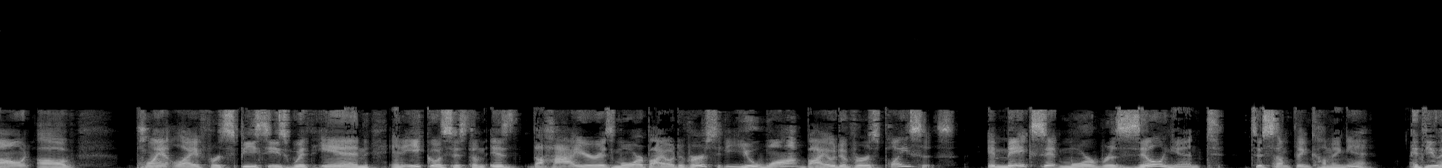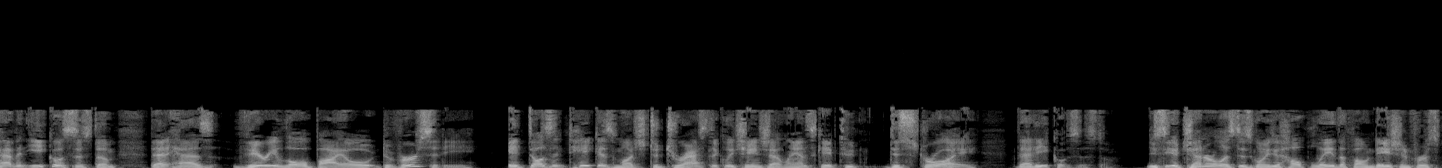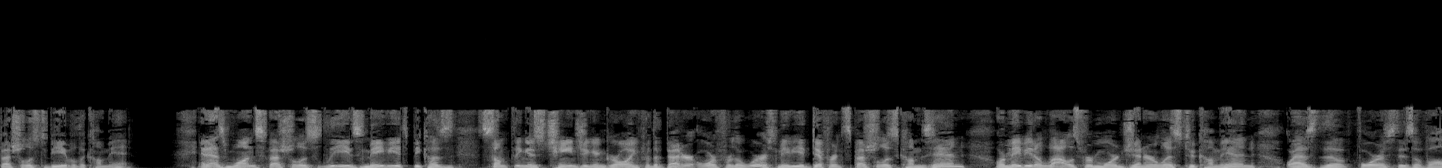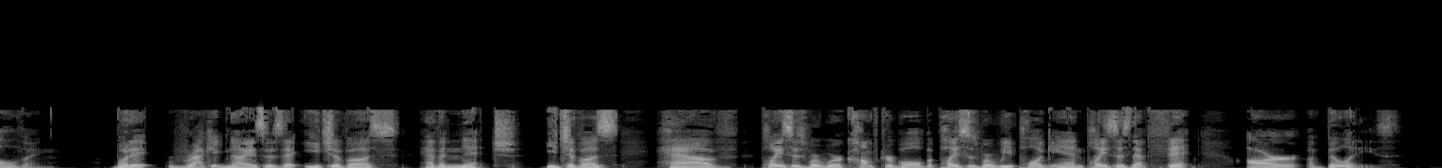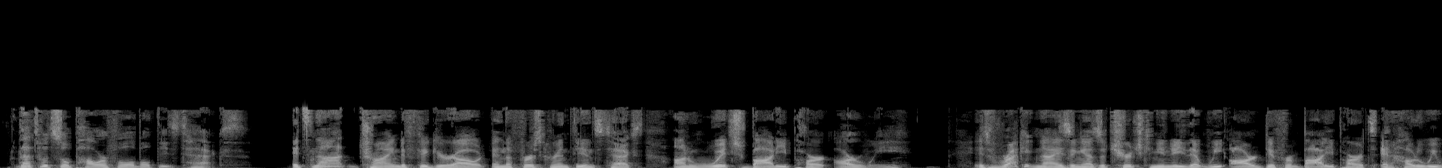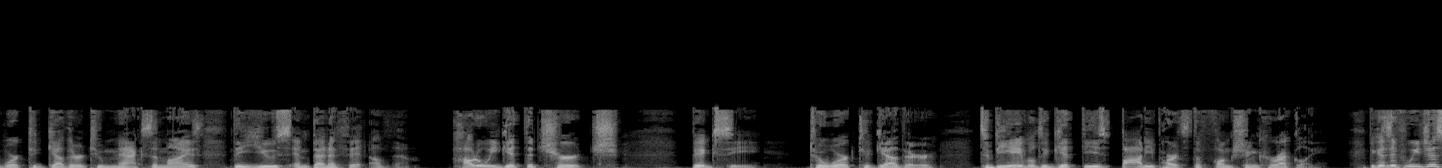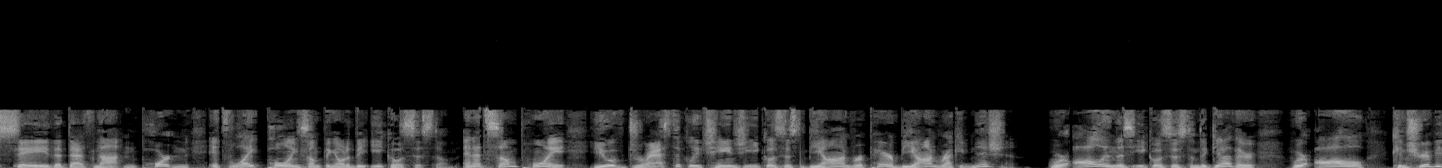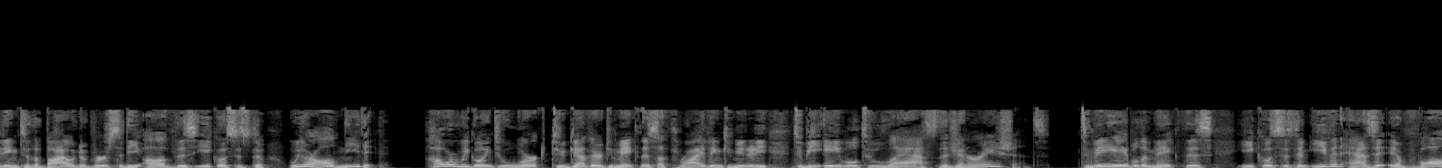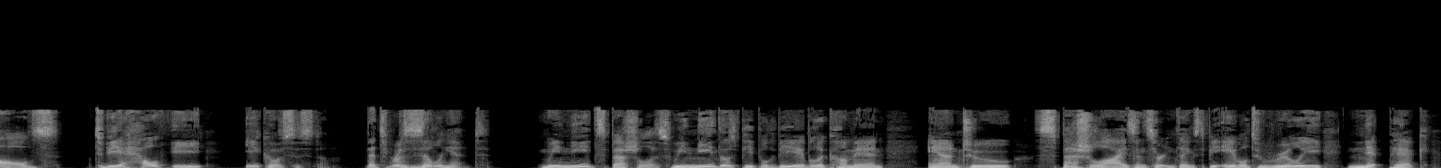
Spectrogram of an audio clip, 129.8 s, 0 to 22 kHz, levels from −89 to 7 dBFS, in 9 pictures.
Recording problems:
garbled, watery; badly; nothing above 7.5 kHz
abrupt cut into speech; at the start

